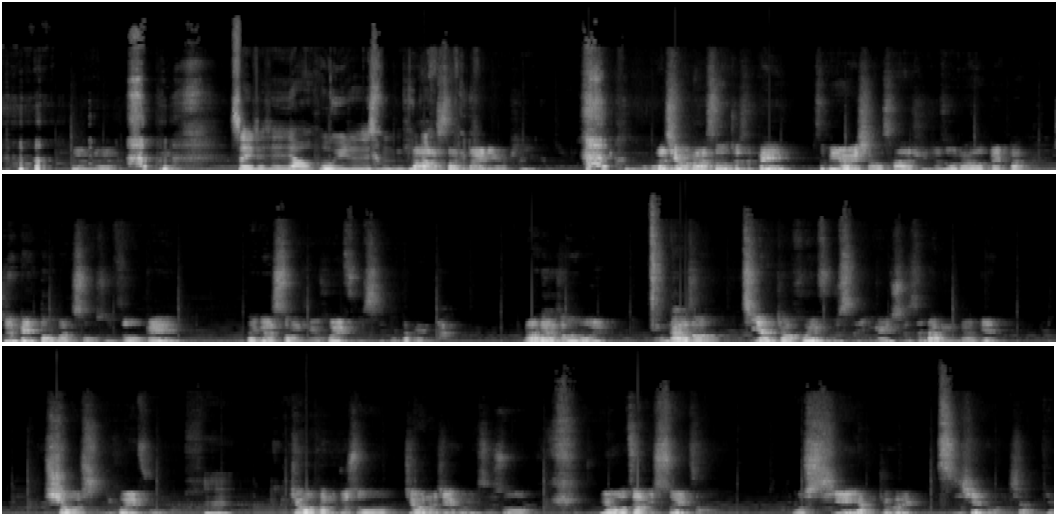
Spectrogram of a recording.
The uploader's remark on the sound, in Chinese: 早期節目錄音品質不佳，敬請見諒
